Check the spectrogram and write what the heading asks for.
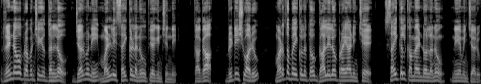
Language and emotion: Telugu, neutral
